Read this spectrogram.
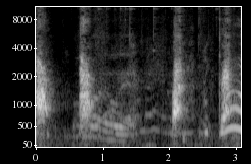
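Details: Domestic dogs barking repeatedly while their owner tells them to stop: four abrupt barks spread over three seconds, mixed with a person's exclaiming voice.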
